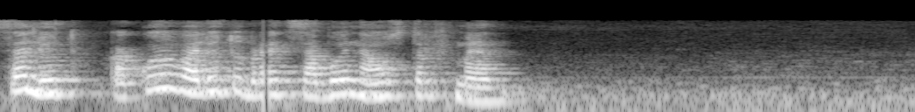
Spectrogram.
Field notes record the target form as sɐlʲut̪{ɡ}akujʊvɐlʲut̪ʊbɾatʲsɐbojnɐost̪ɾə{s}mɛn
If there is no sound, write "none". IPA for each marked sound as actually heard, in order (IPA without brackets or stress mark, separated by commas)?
k, f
